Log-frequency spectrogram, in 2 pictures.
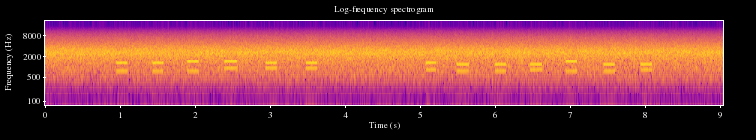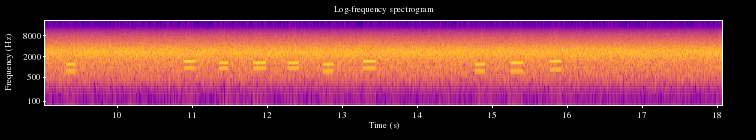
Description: DTMF, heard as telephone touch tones, dialled by hand, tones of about 150 ms, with radio hiss and a squelch burst at the end. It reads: 556#00 8447647 4 #0004# 459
